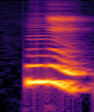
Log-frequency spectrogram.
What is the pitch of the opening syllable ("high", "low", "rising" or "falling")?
falling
